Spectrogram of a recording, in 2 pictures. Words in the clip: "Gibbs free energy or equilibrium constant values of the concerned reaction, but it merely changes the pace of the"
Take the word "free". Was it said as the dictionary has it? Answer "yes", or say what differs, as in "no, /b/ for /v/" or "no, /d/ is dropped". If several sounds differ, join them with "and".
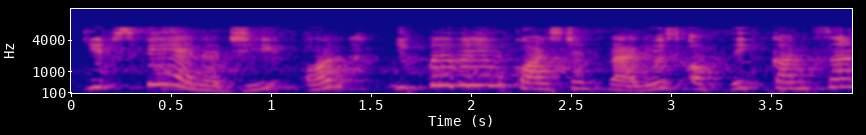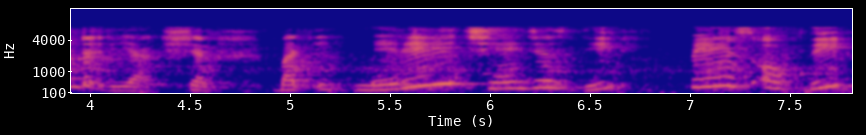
no, /ɹ/ is dropped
